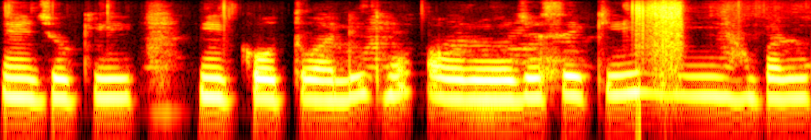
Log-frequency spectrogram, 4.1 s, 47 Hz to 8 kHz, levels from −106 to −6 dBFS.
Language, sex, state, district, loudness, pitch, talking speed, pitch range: Hindi, female, Uttar Pradesh, Muzaffarnagar, -15 LUFS, 225 Hz, 160 wpm, 220-240 Hz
